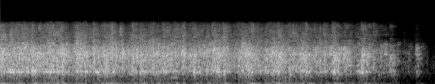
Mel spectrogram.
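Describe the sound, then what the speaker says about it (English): Sustained applause from the audience at a high school graduation ceremony, a dense steady wash of many hands clapping that fades out near the end. "Let's give them a round of applause."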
